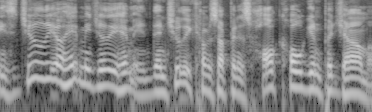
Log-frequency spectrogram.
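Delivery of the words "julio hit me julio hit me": put-on tearful, high-pitched crying child whine. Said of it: "He's crying".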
